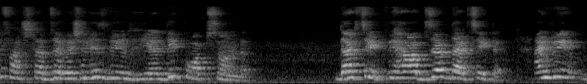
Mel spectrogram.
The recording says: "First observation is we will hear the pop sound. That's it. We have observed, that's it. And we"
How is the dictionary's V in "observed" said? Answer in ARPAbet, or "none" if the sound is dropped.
V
